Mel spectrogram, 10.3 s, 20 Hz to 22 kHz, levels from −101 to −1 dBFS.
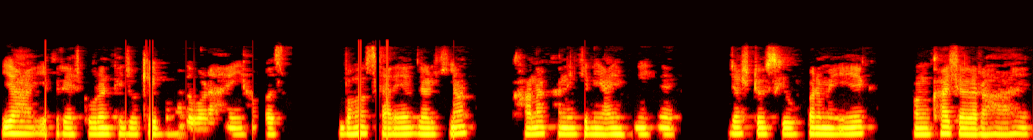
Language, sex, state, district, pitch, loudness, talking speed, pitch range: Hindi, male, Chhattisgarh, Balrampur, 140 Hz, -26 LUFS, 180 wpm, 140-145 Hz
